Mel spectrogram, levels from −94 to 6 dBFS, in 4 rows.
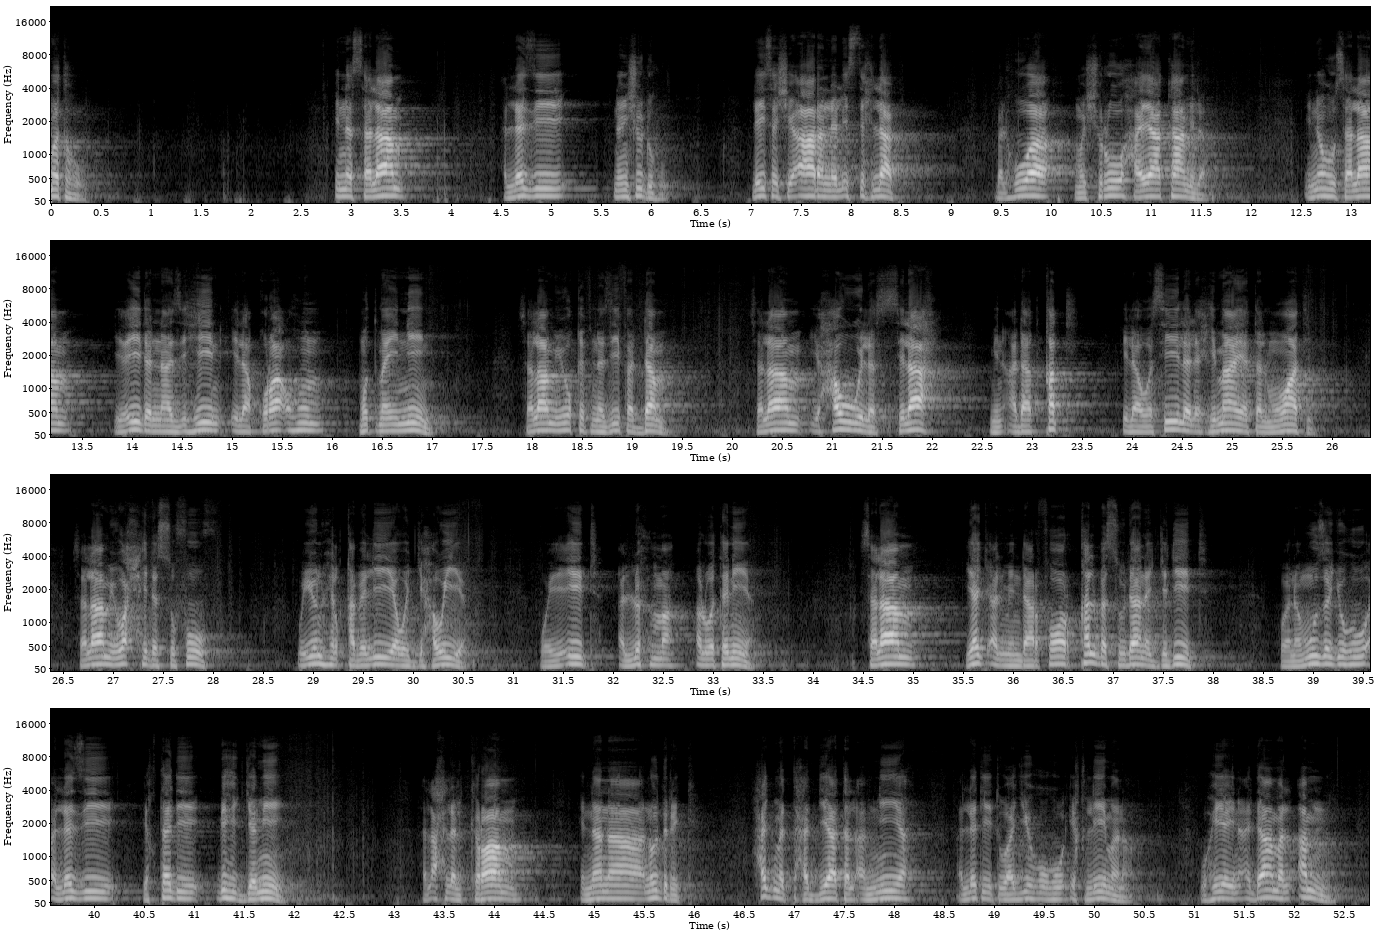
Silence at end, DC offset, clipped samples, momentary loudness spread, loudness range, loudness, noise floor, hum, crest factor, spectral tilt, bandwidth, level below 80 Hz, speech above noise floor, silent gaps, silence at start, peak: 0.3 s; under 0.1%; under 0.1%; 16 LU; 5 LU; -24 LUFS; -67 dBFS; none; 22 dB; -7.5 dB/octave; 11.5 kHz; -60 dBFS; 44 dB; none; 0 s; -2 dBFS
